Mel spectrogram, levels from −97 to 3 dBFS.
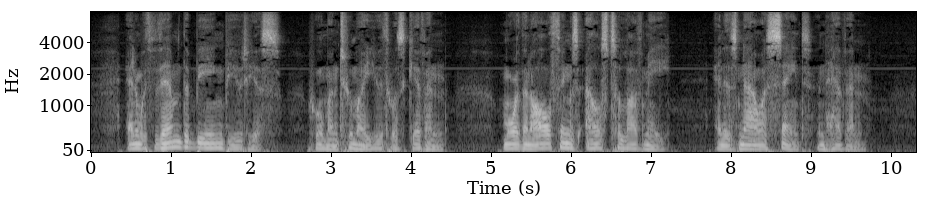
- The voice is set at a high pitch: No, very low, 80 Hz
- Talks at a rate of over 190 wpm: No, average, 155 wpm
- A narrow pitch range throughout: No, average, 3.4 semitones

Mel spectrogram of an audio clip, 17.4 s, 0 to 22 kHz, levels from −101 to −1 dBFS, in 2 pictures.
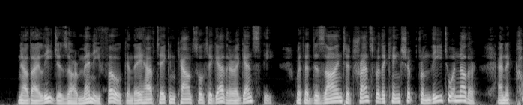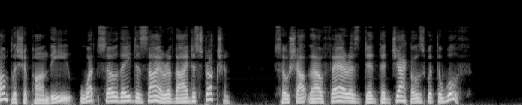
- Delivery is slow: No, average, 160 wpm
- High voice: No, low, 125 Hz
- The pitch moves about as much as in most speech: No, wide, 6.8 semitones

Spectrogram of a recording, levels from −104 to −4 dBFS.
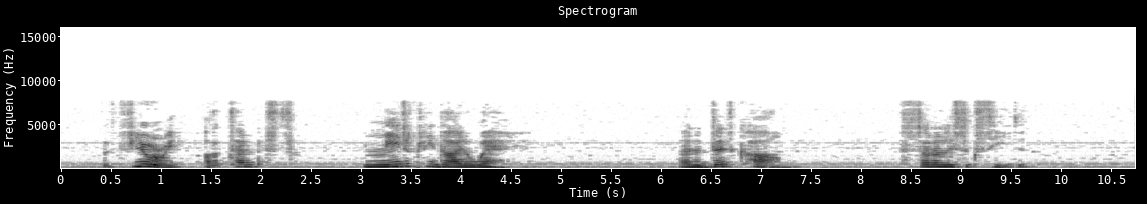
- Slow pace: Yes, slow, 80 wpm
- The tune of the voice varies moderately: Yes, average, 3.1 semitones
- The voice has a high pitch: Yes, high, 225 Hz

